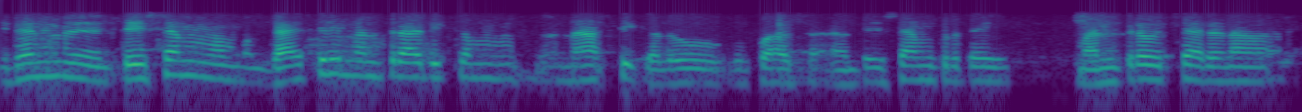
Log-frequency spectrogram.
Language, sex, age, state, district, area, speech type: Sanskrit, male, 30-45, Kerala, Ernakulam, rural, conversation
